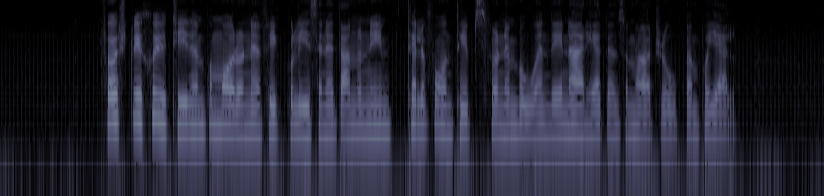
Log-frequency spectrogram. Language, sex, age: Swedish, female, 18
